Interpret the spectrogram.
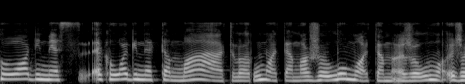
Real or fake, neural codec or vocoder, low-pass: fake; codec, 16 kHz, 2 kbps, X-Codec, HuBERT features, trained on balanced general audio; 7.2 kHz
